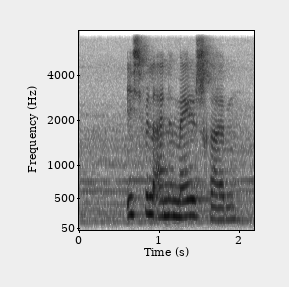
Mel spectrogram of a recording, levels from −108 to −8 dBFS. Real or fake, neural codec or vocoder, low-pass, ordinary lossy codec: fake; vocoder, 44.1 kHz, 128 mel bands every 512 samples, BigVGAN v2; 7.2 kHz; none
